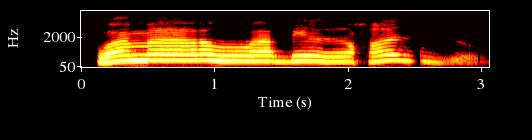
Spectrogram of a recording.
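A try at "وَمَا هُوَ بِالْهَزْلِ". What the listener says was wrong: Nah, ini L-nya harus jelas kayak tadi. Hazl. Hazl.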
